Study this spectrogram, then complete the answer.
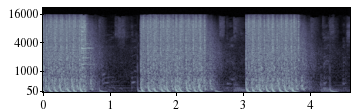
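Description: Automatic gunfire in BGMI comes in three long rapid bursts, each a tight string of sharp shots separated by brief gaps, fairly distant and moderately loud.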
